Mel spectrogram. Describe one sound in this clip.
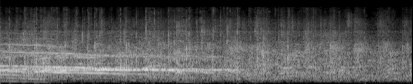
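An audience claps hands.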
